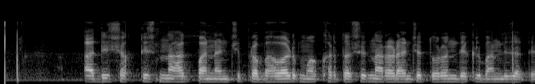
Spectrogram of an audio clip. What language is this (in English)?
Marathi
